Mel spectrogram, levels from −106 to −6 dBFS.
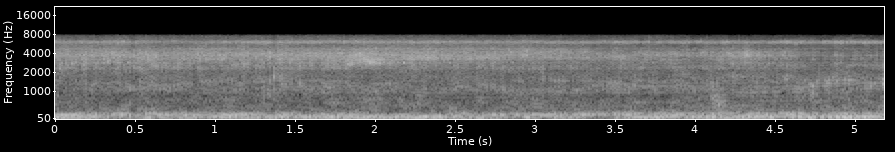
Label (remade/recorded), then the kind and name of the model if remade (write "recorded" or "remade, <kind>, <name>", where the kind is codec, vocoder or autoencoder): remade, codec, SNAC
